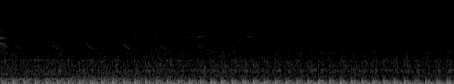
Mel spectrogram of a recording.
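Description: Motorcycle engine in the WWII strategy game Gates of Hell, a steady low rumbling drone with rapid rhythmic pulsing, moderately loud and continuous throughout, with faint battlefield ambience behind it.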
